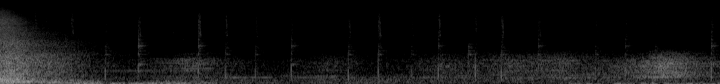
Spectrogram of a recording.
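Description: Quick footsteps run over a hard floor.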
